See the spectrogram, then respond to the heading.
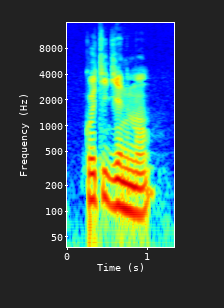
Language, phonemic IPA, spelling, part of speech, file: French, /kɔ.ti.djɛn.mɑ̃/, quotidiennement, adverb, Fr-quotidiennement.ogg
- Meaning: 1. daily (every day) 2. daily (per day)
